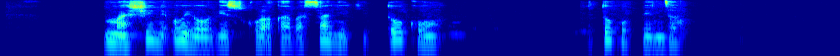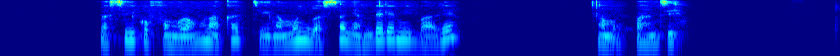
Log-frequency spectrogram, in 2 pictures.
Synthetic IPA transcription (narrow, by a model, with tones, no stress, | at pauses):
ma˨ʃi˦n˨ʔo˦jo˨e˨su̥˨kʰo˨la̰˨ka˨ba˨sa˦ni˨i˨˦ | k | ki˨tɔ˦kɔ˨pe˨nza˦ | ba˨si˦i˦ko˨fu˨ŋɡo˨la˨ŋɡo˦na˨ka˦tʰi˨na˨mɔ˦ni˦ba˨sa˦ni˨ja˨mbe˦le˦mi˦ba˨le˦ | na˨mo˨pa˨nzi˦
